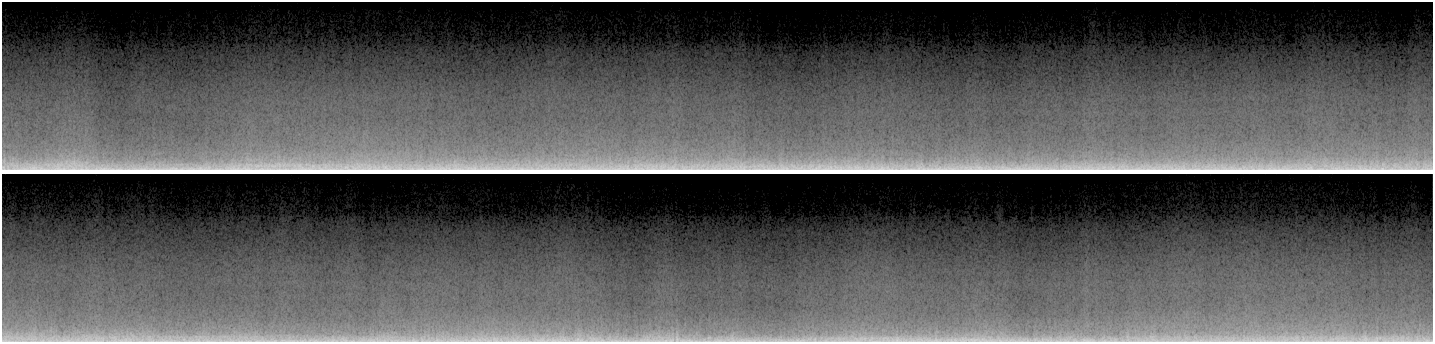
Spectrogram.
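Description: Wind buffeting the microphone over the rush of open-sea waves: a loud, steady, even noise, heaviest in the low end.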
